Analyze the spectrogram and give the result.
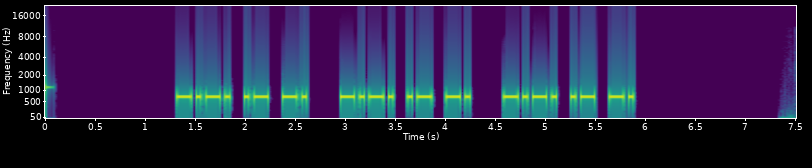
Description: Morse code, heard as a keyed tone, about 25 wpm, 700 Hz. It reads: CAN CAN CAN
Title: Top 100 Words Repeated 25wpm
